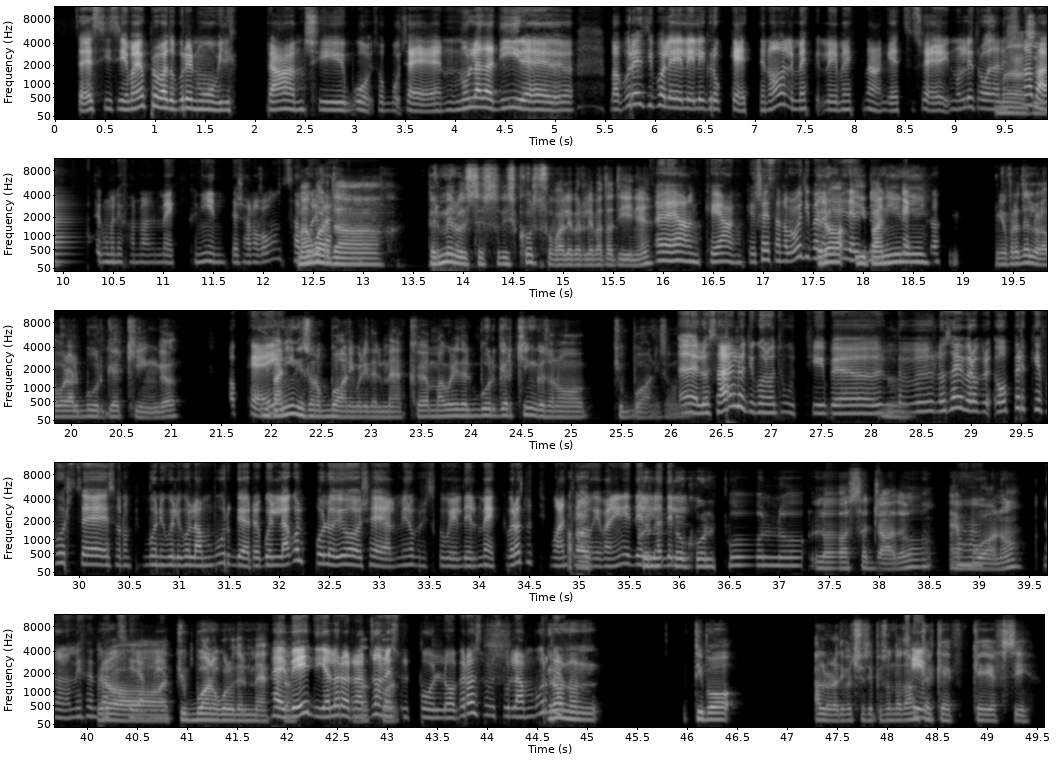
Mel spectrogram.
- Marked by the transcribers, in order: "Cioè" said as "ceh"; distorted speech; "cioè" said as "ceh"; "cioè" said as "ceh"; "proprio" said as "popo"; other background noise; drawn out: "guarda"; tapping; "cioè" said as "ceh"; unintelligible speech; unintelligible speech; "cioè" said as "ceh"; "dicono" said as "icono"; static
- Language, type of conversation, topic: Italian, unstructured, Hai mai provato un cibo che ti ha davvero sorpreso?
